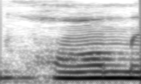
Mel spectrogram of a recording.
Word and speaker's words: calm: And since M and B are at the end of a syllable, so we will not pronounce B here. Same like in calm and bomb.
